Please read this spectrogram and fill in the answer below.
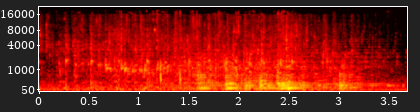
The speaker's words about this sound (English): I'm pouring this smoothie down the sink. It's no replacement for pancakes.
